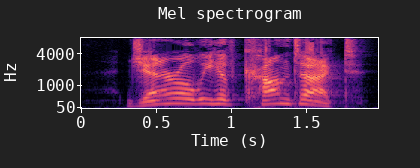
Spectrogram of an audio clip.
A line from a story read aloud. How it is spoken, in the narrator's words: boomed one of von Leto Vorbeck's forward soldiers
